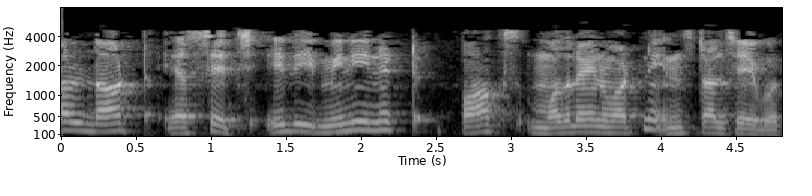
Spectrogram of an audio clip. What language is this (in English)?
Telugu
